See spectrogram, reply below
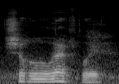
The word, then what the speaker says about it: Schlafly: Schlafly. Schlafly. – You had a little bit of an extra, like, syllable there. – The rum. – Schlafly.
